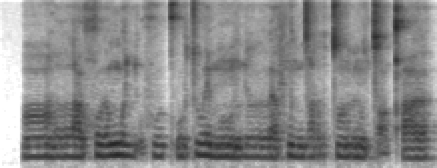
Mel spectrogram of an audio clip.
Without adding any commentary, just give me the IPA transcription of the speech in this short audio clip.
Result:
ɑ̃ː lː ɑ χʷ i ə̯ ŋʷ a ʎ ɔ̰ xʷ iː kʷʼ i tʷ eː m ũː ʎ ʊ lː ɐ f ũ n d ɑ r t ɔ̃ r ũ t ɑ̰ qʼ ɐ

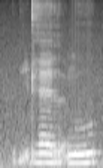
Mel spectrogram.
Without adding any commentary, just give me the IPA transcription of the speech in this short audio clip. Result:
ɓ ḭ ɖʱ ɛ r ə̰ ŋ u

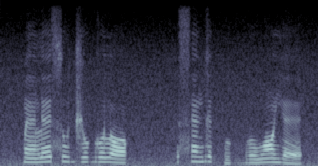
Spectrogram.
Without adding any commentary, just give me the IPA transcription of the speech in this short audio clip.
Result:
k͡p ɛ̃˧ l ɛ˦ s u˦ d͡ʒ o˦ ɡ o˦ l ɔ˧ | s ɛ̃˦ ɡ ɛ˦˨ k͡p u˨ ɡ͡b o˧ w ɔ̃˧ j ɛ˨

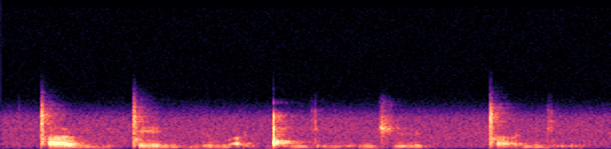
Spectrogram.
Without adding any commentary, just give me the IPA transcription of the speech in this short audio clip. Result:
ǀ a o̯ m b i ǀ e n ḭ j ɨ m a̰ ɡ ɡ͡ǃ e ŋ ɡ ḛ j ḛ n d͡ʒ ɨ | ǀ a̰ ɡ ŋ ɡ ḛ

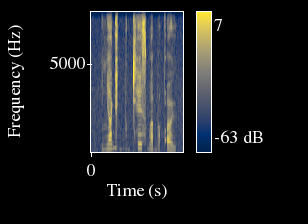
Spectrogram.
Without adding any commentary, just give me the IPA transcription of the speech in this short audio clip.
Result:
ʎ a ɡ i ɡ b ə ɡ cʰ e s b a b ʉ qʼ ʉ

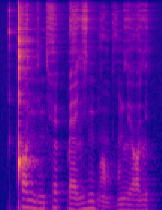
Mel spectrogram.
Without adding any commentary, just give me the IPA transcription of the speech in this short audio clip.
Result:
ǃ ɔ˥ nʲ o˧ nʲ h ø˥ k͡p ɛ˧ lʲ ɛ̤˥ nʲ b ɔ̃˩ b ɔ̤˧ m lʲ ɔ˧ lʲ

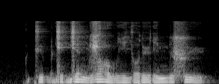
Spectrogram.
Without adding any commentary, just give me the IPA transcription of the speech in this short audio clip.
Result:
kʲ o b ɡʲ æ ɡʲ æ ŋ ʐ ɑ w i j o ɾ y ɾ i mʲ o ʂ y

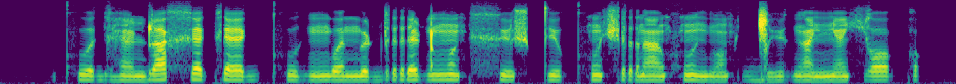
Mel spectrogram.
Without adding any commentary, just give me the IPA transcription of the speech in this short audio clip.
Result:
kʷʰ ɛ˨ ɡʱ ɛ̃˨ ɖ a˦ x ɛ˦ k ɾ ɛ˨ ɡ kʷʰ i˨ ɡ ŋʷ ɛ˨ n̪ ʊ˨ ɖ r ɛ˦ ɖ ŋʷ ɛ̃˦ k x y˨ ʃ t̪ y˨ kʷʰ ɛ̃˦ ʃ r ã˦ xʷ ĩ˦ ɡ ɔ̃˨ k ɡ͡ǀ y˨ ɡ ã˨ ɲ ɛ̃˨ ç ɔ˨ k

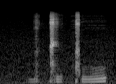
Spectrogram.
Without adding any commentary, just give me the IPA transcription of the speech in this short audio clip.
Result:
ɡ ʏ ǁ ɪ ǁ ũ

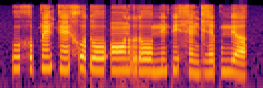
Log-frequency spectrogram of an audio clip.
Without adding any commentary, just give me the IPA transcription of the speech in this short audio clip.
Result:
u h o p ẽ k ẽ x o ɗ oː ʔ ɔ̃ː r oː mʲ ẽ pʲ e h ẽ ɡʱ e p u mʲ ɐː

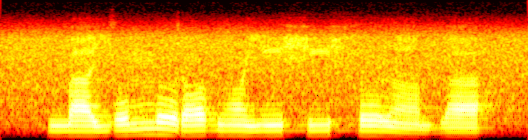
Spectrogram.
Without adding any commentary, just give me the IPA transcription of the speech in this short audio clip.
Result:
m a˨ j o˨˦ m o˦˨ ɾ ɔ˨˦ ɡ ɔ̃˧ j ĩ˧ h i˧ h o˧ l ã˨ b a˧

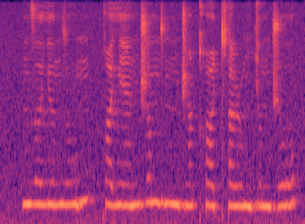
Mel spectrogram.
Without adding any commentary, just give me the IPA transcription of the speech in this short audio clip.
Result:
n z ɤ lʲ o n z u m | q ɤ lʲ ɛ̃ n d͡ʒ ɔ n d u m n d͡ʒ ɛ̃ qʰ o cʰ a ɭ u m ɟ o n d͡ʒ o

